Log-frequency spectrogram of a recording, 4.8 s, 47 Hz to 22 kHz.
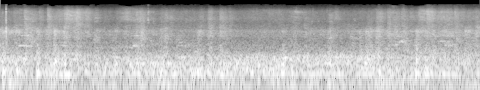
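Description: Interior running noise of a Taiwan Railway EMU1000 Tze-Chiang electric multiple unit at speed: a steady low rumble of wheels on rail with a faint hum and occasional light clicks, heard inside the passenger car.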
